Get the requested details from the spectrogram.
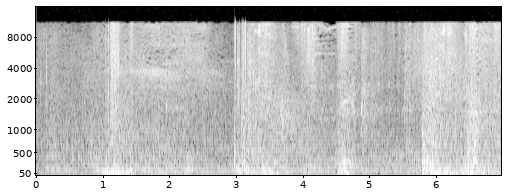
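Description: Bursts of electronic blasts and whooshes sound in a game.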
